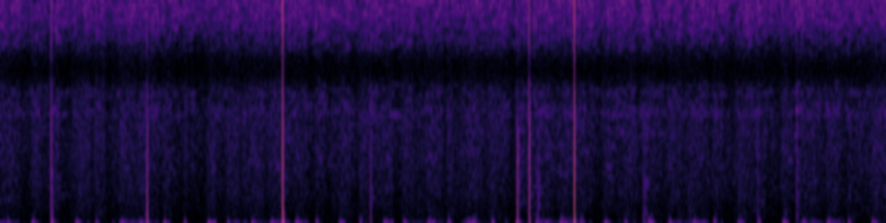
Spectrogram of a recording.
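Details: Fast, thumping heartbeat racing after jumping in place for a few minutes: sinus tachycardia after exercise.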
